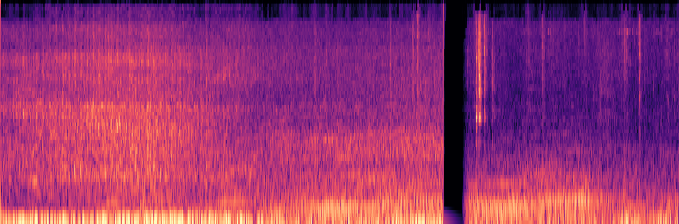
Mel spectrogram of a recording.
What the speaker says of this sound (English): sitting here doing highway speeds on these bumpy roads, the car actually feels really good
